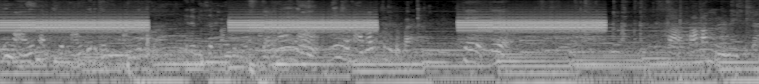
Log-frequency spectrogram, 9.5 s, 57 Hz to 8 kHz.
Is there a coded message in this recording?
Yes: Emergency Alert System (SAME) tones (header bursts) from 0.0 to 7.6 s, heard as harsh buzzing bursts, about 520.83 baud, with the noise of a crowd indoors.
